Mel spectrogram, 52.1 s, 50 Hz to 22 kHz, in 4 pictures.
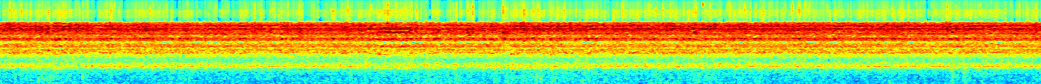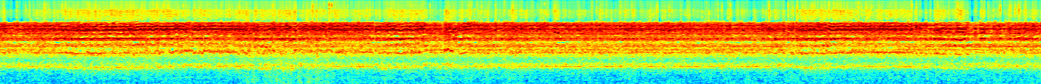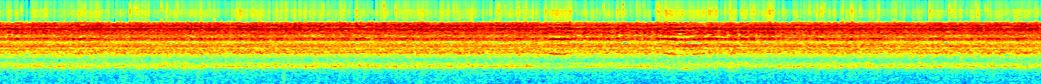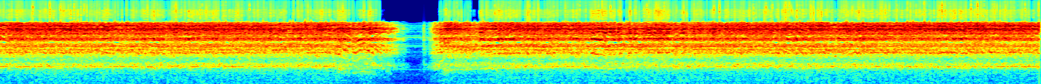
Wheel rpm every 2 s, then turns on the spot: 230, 230, 230, 230, 230, 240, 230, 220, 230, 240, 230, 230, 230, 230, 230, 230, 230, 230, 230, 230, 230, 200, 140, 230, 230, 230.
none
